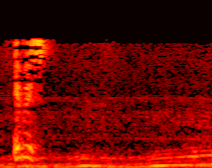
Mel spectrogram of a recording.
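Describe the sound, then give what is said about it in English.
A motorcycle passing by outside: its engine rumbles low and steady, its pitch climbing as it revs, after a brief sharp burst at the start. The sound is fairly quiet throughout. “It was a motorcycle.”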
